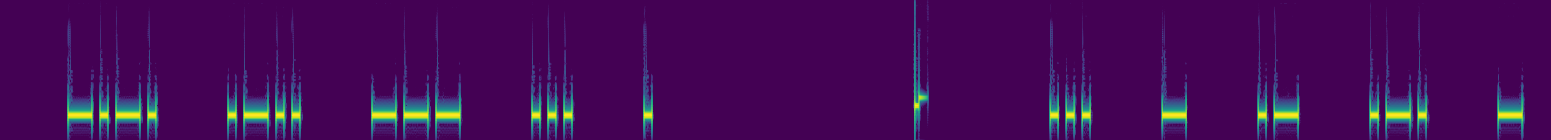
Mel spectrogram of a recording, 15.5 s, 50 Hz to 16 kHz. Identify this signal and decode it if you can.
Morse code, heard as a keyed tone, about 15 wpm, spaced as for 9 wpm, 700 Hz. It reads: CLOSE START
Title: 3x Character Spacing - Top 300 Words - 15wpm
